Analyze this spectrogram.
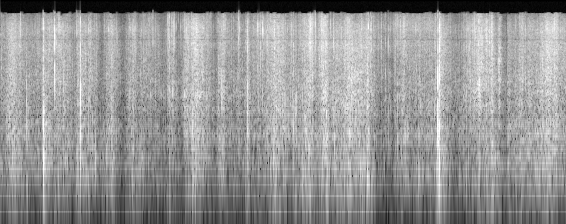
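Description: Clear plastic film wrapping torn open and crinkled by hand: a continuous crackle with many sharp snaps, the loudest about four and a half seconds in.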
